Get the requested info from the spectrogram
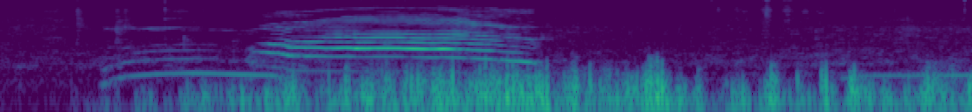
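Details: Cat fight: a rising whine leads into a loud, bright, arching yowl, followed by continuous low scuffling, thumping and a faint drawn-out moan.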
